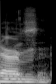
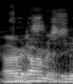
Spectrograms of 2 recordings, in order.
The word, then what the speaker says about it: Armisen: Fred Armisen. Armisen, yeah. I never know how to say his I name. think it's Armisen?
